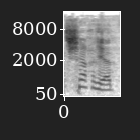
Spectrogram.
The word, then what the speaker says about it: Chariat: Alors, moi je voudrais que vous me racontiez l'histoire de quelqu'un, je vais essayer de bien prononcer, qui s'appelle Hamid Chariat. Hamid oui. Chariat.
